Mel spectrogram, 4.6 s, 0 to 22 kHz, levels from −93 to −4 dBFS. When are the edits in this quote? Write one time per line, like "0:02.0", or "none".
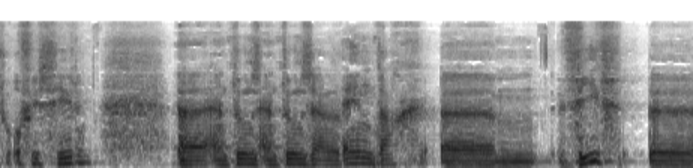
0:01.7
0:02.3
